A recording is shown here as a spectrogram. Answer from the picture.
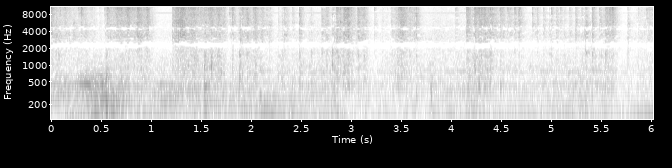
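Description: A small metal blade notching polymer clay on an aluminium-foil-covered work surface: irregular light clicks and taps with crinkling of the foil.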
